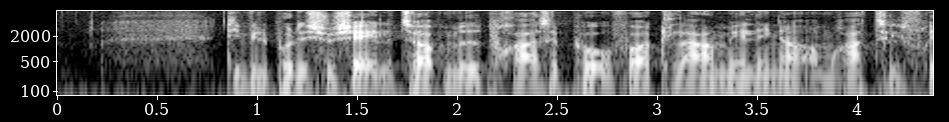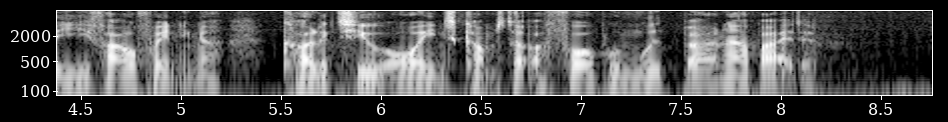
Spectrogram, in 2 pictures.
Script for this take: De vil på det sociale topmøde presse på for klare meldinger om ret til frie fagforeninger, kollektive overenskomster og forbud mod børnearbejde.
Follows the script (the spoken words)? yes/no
yes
